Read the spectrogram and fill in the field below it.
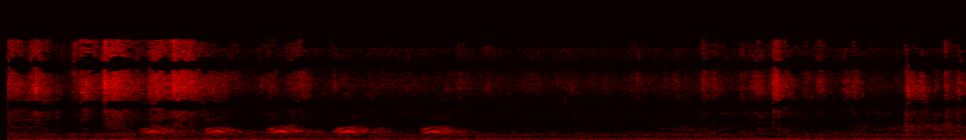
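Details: A Hungarian Vizsla gives a run of short, high, whining yelps, each rising then falling.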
